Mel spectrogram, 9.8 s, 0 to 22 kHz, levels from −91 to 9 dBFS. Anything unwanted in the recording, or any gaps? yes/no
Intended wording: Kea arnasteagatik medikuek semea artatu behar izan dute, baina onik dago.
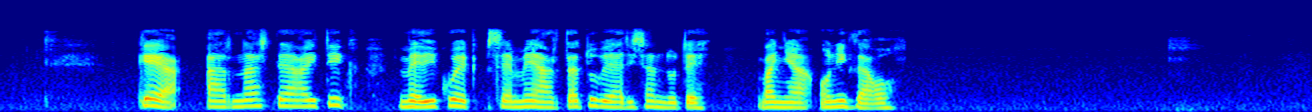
no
